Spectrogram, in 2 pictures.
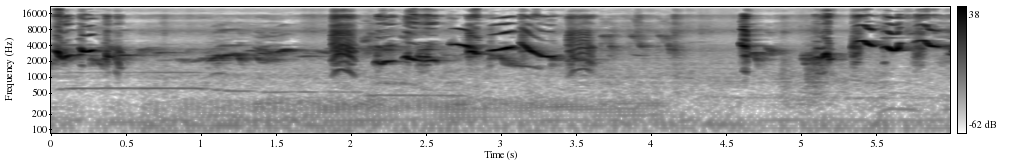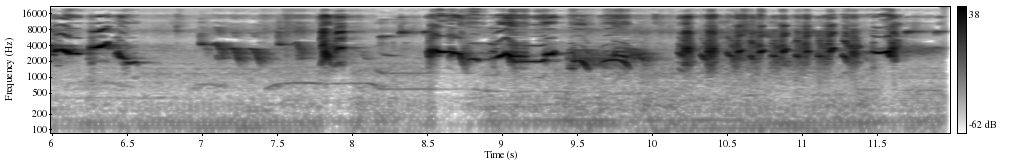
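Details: Oriental magpie-robin morning song meant to stimulate sluggish singers: long run of varied whistled and warbled phrases, rising and falling notes, sharp ticks and a trilled passage near the end.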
